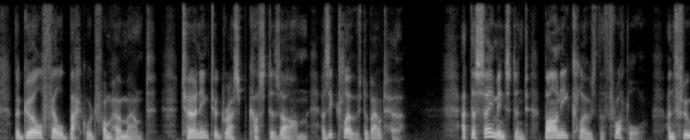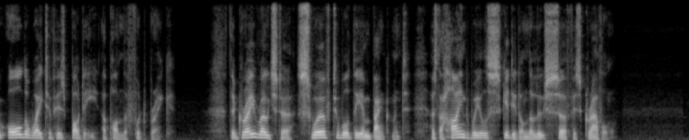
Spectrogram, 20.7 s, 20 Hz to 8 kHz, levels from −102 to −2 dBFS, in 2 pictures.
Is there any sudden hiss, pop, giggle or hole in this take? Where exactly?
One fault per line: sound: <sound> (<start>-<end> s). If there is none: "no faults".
no faults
